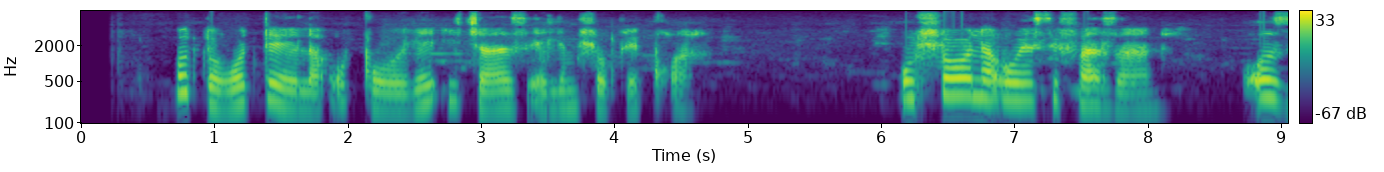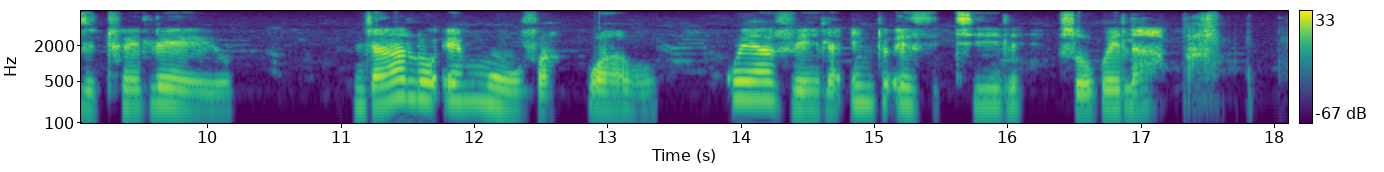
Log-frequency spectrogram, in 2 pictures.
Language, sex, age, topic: North Ndebele, female, 25-35, health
